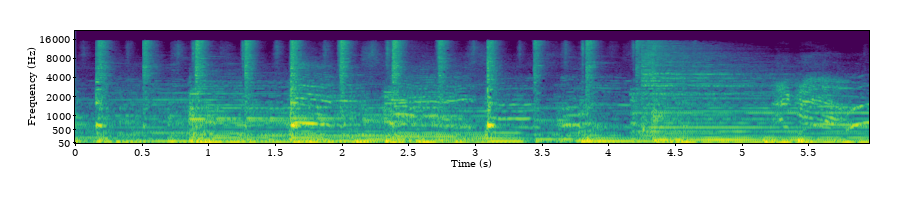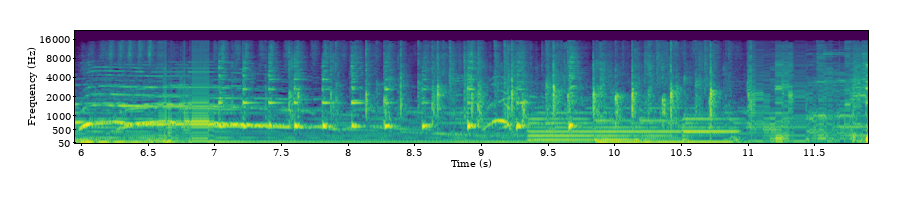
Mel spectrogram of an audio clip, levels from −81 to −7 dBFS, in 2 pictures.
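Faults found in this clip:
Robotic sound from repeated short buffers, 6.58–6.99 s and 11.01–11.91 s: rigid metallic buzz locked at 100 Hz, most of the audio replaced. Likely cause: receive buffer underrun re-playing a 10 ms block. Unlike gaps or clicks, no silence, with a steady buzz pitch.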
